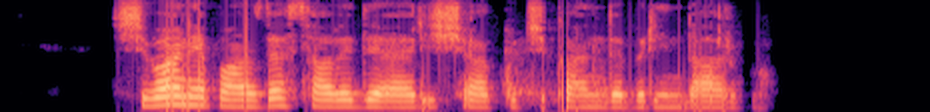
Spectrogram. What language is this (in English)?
Kurdish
